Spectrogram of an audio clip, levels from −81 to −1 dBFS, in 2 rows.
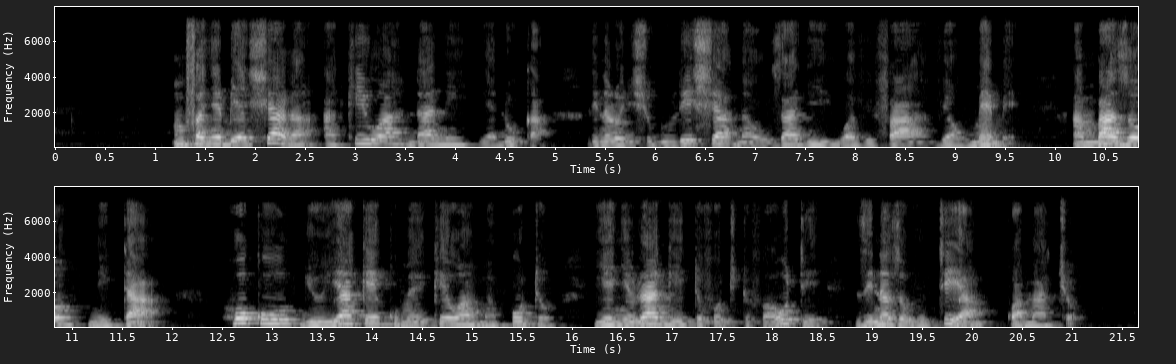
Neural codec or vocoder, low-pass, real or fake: none; 7.2 kHz; real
